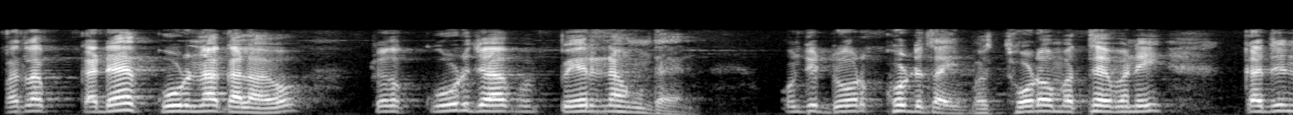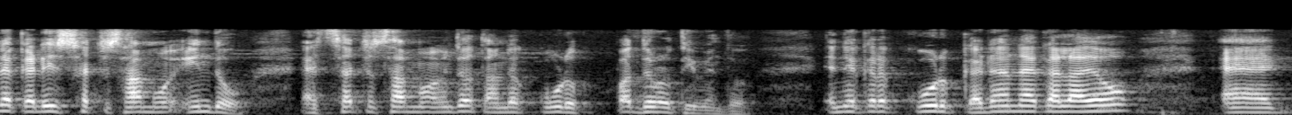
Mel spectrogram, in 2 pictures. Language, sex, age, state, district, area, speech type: Sindhi, male, 45-60, Delhi, South Delhi, urban, spontaneous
